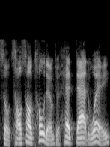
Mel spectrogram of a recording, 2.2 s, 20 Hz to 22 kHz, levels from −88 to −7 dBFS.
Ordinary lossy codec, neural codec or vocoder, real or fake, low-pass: Opus, 64 kbps; none; real; 7.2 kHz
